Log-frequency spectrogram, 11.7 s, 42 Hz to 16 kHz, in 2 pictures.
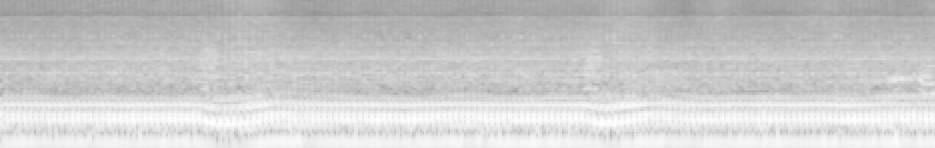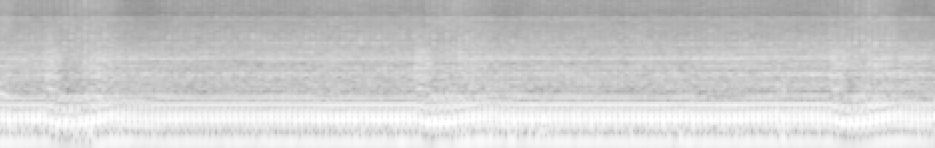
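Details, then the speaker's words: Free Troy-Bilt pressure washer small engine started to test the pump: note dips and recovers about every 2.5 seconds, hunting; cause found as carburetor jets clogged with dirt, not the wand or pump; jets then cleaned. "Nasty, but we found the problem, guys. It's had nothing to do with the wand or the pump or anything. These things are clogged up, full of dirt."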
